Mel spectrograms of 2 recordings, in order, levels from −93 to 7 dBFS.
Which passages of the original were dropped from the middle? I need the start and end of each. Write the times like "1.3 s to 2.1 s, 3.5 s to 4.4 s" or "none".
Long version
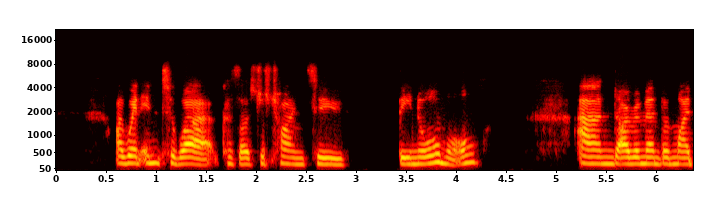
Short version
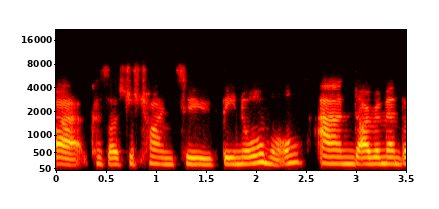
2.9 s to 3.4 s, 4.3 s to 5.1 s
